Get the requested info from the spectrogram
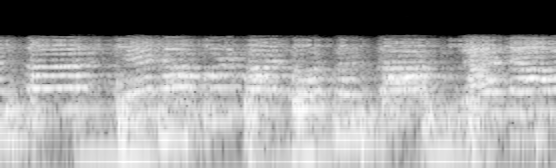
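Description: Schoolgirls singing a Gujarati song together into a microphone, over low held accompaniment notes that change about once a second.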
